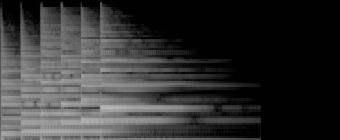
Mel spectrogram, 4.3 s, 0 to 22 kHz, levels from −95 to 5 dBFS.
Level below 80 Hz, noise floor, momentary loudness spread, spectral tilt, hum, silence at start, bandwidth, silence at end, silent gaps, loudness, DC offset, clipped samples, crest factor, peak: -52 dBFS; -68 dBFS; 16 LU; -2 dB/octave; none; 0 s; 17.5 kHz; 1 s; none; -27 LUFS; 0.3%; under 0.1%; 18 dB; -12 dBFS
